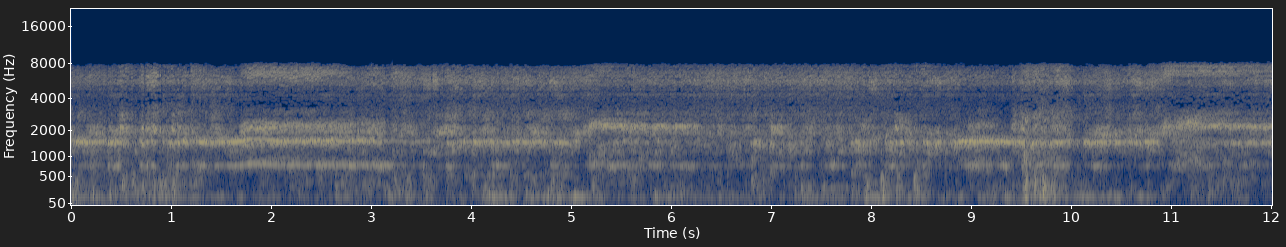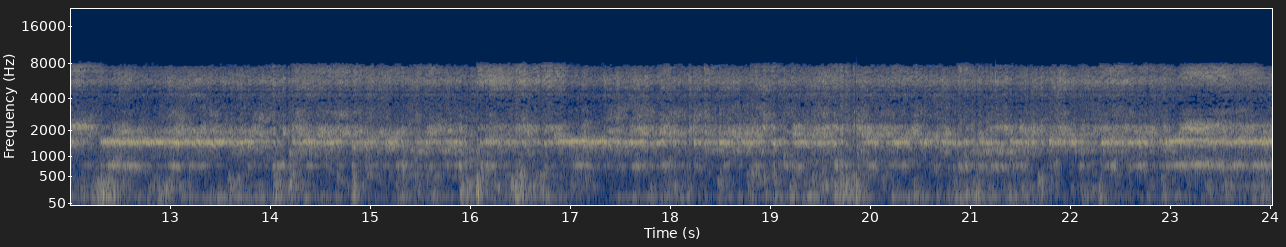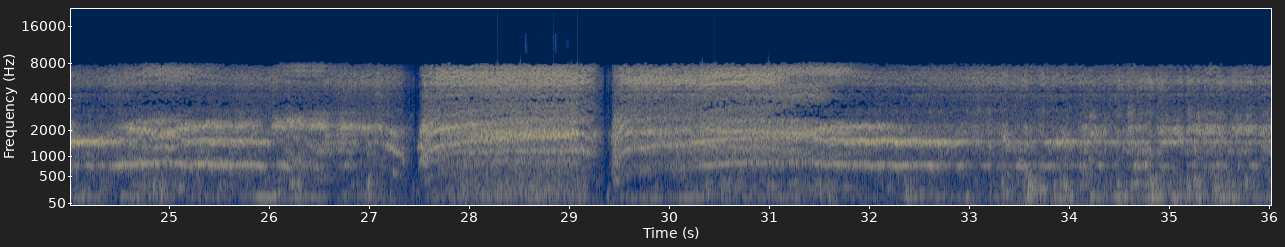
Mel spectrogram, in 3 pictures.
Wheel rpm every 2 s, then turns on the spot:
200, 200, 200, 200, 200, 200, 200, 200, 200, 200, 200, 200, 200, 170, 160, 180, 200, 200.
none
